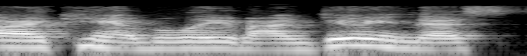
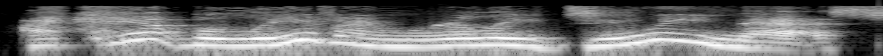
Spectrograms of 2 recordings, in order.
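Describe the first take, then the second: First: It sounds negative and dismayed. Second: It sounds positive and amazed.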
